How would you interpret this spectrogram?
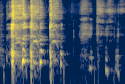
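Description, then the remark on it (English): A loud burst of four harsh, wet coughs in rapid succession from someone who has choked on water, followed by weaker, sputtering coughs and throat noises that fade over the next second or so. “I just choked on my fucking water.”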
